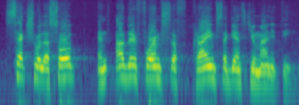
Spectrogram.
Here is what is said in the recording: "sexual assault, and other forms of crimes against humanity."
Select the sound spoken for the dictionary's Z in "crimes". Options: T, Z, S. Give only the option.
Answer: S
